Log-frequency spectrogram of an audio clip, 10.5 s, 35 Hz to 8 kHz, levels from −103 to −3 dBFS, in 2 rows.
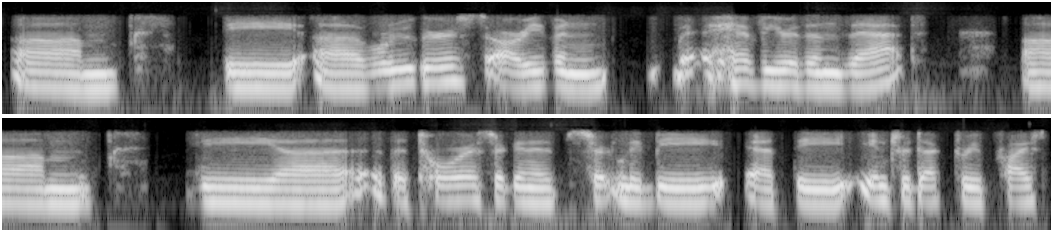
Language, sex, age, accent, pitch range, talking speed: English, male, 40-59, American, 125-150 Hz, 130 wpm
